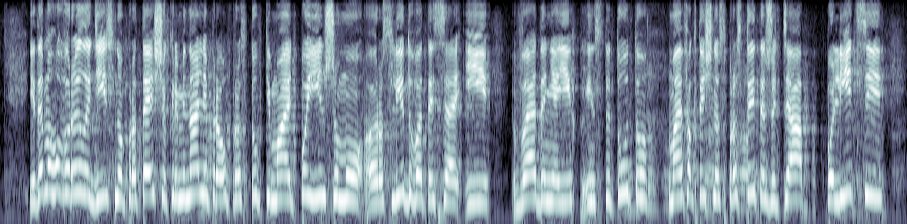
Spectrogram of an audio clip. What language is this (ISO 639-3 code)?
ukr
